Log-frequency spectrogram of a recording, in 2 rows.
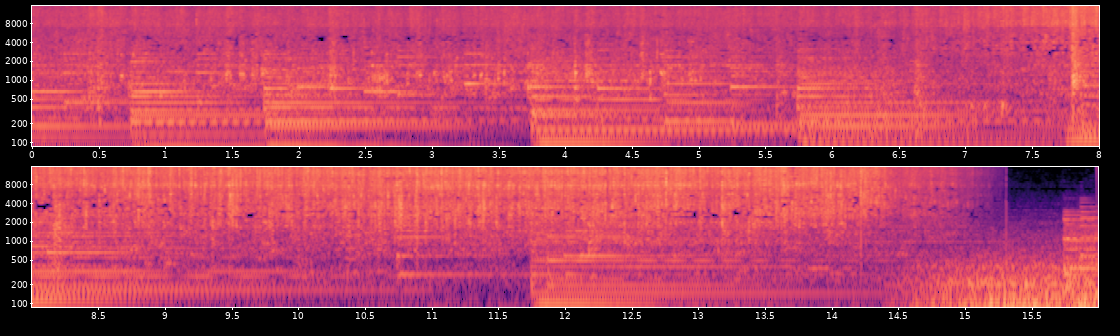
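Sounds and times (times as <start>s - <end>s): chicken sizzling in frying pan: 0.0s - 14.9s
background music: 0.0s - 16.0s
low rumble: 14.5s - 16.0s.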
